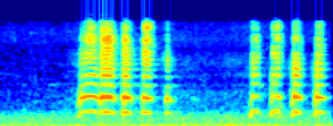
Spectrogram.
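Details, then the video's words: Swan giving a burst of five loud, nasal, trumpeting honks in quick succession, then a short pause and four more honks, each note rich and brassy over a quiet background. "What does a swan sound like? | Real swan sound"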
